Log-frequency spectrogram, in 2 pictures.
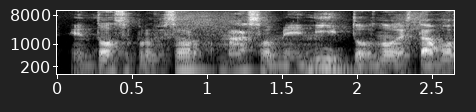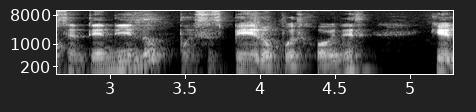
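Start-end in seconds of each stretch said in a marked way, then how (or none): none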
